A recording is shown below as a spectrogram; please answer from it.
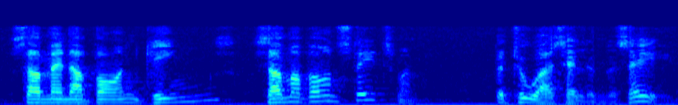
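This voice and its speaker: A shrewd, calculating churchman, voiced by a man in a radio play, husky and measured as he argues. His persuasive tone builds toward fervor, and the recording sounds dull and muffled. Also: medium pitch, big pitch swings, fairly bright tone.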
